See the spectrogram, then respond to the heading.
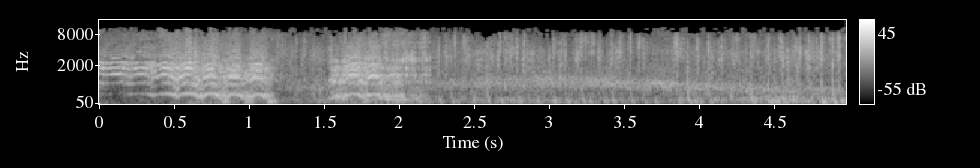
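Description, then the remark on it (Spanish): A horse neighs loudly twice in quick succession, followed by steady clip-clopping hooves of a horse-drawn carriage rolling along, with no voices. “Y ahora, uno de ustedes sube a un carruaje.”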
